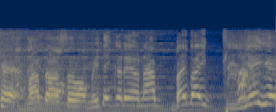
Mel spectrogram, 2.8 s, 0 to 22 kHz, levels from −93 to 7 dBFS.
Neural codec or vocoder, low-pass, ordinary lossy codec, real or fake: none; 7.2 kHz; none; real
